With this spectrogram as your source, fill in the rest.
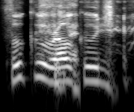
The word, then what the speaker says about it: Fukurokuju: How do we pronounce it? Fukurokuju.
